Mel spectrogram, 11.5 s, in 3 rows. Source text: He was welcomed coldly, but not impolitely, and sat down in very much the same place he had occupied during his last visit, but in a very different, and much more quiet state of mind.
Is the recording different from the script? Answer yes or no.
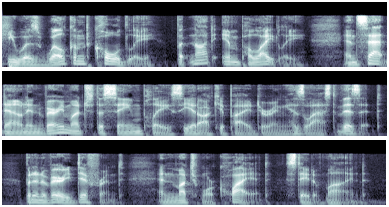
no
